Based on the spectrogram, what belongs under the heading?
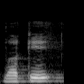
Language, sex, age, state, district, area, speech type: Dogri, male, 30-45, Jammu and Kashmir, Reasi, urban, spontaneous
